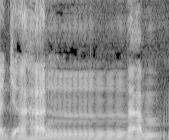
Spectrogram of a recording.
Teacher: Ini huruf mim ini di sini tidak dibaca panjang nih. Nah, berwakaf di huruf yang tidak dibaca panjang, hurufnya kita sukunkan sehingga kita baca jahannam.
